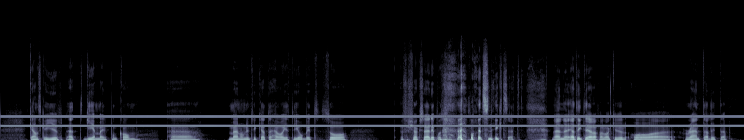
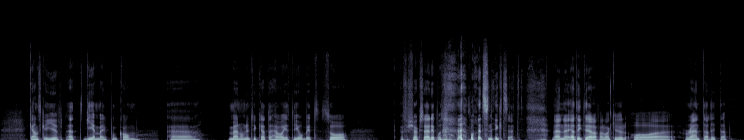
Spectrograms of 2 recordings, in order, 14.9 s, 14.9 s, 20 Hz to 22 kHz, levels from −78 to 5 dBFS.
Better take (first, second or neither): second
